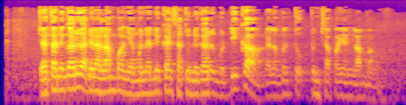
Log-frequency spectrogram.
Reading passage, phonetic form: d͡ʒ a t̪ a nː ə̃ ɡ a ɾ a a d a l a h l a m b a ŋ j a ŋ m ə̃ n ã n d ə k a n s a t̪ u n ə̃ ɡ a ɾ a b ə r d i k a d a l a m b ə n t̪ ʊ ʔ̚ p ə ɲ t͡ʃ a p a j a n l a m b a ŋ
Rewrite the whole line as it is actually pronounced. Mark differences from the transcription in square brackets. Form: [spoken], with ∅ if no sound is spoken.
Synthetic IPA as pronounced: d͡ʒ a t̪ a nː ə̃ ɡ a ɾ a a d a l a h l a m b a ŋ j a ŋ m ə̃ n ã n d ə k a n s a t̪ u n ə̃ ɡ a ɾ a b ə r d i k a d a l a m b ə n t̪ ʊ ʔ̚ p ə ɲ t͡ʃ a p a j a n l a m b a ŋ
